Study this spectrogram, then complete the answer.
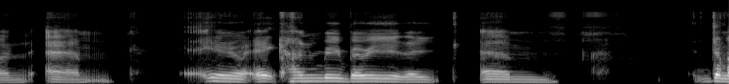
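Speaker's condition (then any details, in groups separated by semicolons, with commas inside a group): Cerebral palsy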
